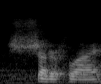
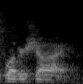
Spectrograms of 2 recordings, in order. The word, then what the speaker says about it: Fluttershy: It is Fluttershy. I said it right. I said it wrong. I always want to say Shutterfly, but it's Fluttershy.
